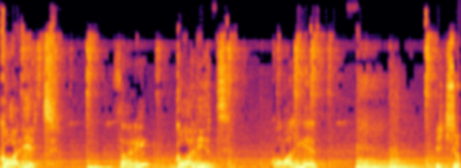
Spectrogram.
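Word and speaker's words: Goliath: ये गॉलियत। तो उर्दू में गलैत नहीं बोलते? गौलैत खेले, चले गौलैत खेले, वैसे इसका सही प्रोनाउंसिएशन है गौलियत, लेकिन आप गौलैत खेले।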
